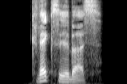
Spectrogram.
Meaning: genitive singular of Quecksilber
- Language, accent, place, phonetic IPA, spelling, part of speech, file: German, Germany, Berlin, [ˈkvɛkˌzɪlbɐs], Quecksilbers, noun, De-Quecksilbers.ogg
